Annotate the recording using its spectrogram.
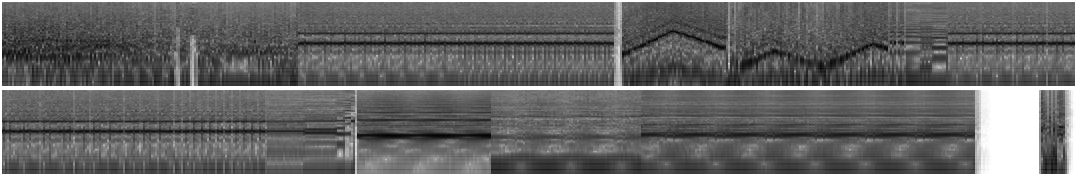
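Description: Loud, harsh electronic noise and steady buzzing synthesizer-like tones, changing abruptly from block to block, with a pitch zigzagging up and down about three seconds in. It is a cartoon voice clip mangled beyond recognition by stacked audio effects.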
